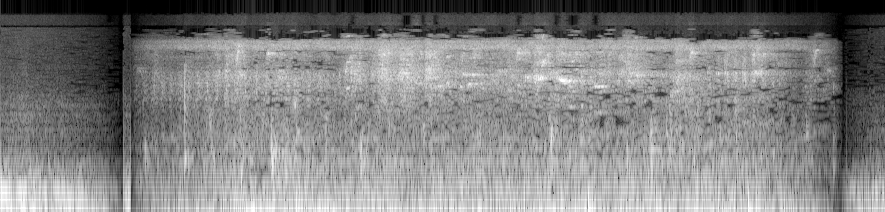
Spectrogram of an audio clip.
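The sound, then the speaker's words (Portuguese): A barn owl, known as rasga-mortalha, gives a harsh, raspy screech, like cloth being torn, held as one long hissing rasp for about seven seconds. It sounds fairly loud, with no other sounds around it. “O canto da rasga-mortalha anuncia a morte de alguém.”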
